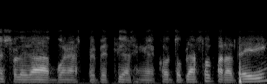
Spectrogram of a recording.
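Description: An unremarkable speaking voice delivers its lines with intonation that stays fairly even. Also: man. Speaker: stock market analyst. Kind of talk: radio phone-in market analysis.

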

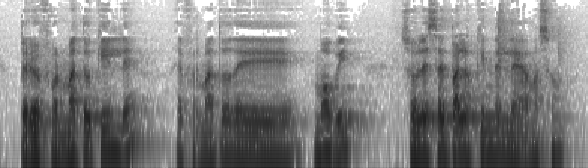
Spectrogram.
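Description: Somewhat breathy, a man speaks at a medium pitch. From Canary Islands, Spain. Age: 30s. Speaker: publishing company CEO. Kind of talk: interview.

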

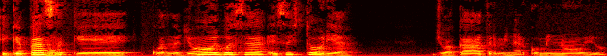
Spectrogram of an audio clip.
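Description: Her dark, mellow tone sits at a medium pitch as the woman speaks at a moderate pace with ordinary pitch variation. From Venezuela. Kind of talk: interview, personal testimony.

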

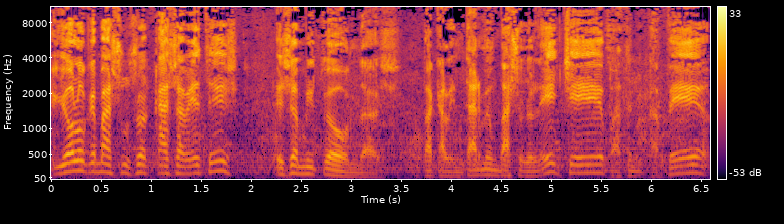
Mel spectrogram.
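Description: Noticeable background noise accompanies a man. His intonation is lively and his pace fairly quick. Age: 70s. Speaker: elderly man with low vision. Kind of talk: interview testimony. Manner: halting.

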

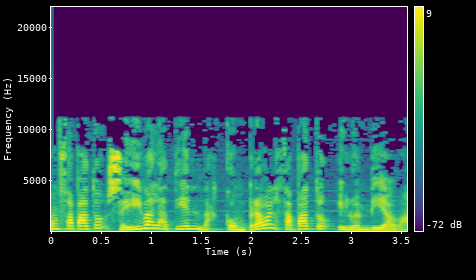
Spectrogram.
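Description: This woman has a southern Spanish accent. She talks at a moderate pace with lively intonation. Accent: regional southern Spanish. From southern Spain, between Murcia and Castilla-La Mancha. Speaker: marketing podcast host. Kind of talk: casual solo monologue. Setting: radio studio. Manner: shaky voice.

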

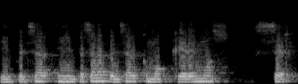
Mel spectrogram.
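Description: A man talks at a fairly slow pace, his dark, mellow tone somewhat breathy. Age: 30s. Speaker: digital marketer. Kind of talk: interview. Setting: live stream.

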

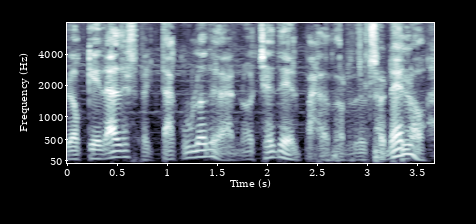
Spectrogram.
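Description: Over music in the background, a man talks at a fairly slow pace in a medium pitch, the sound dry and close with no echo. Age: 80s+. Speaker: traditional costume designer. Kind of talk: interview.

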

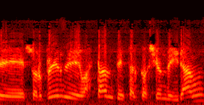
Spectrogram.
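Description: Noticeable background noise runs behind a man speaking at a moderate pace. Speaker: football commentator. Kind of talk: casual phone interview. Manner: halting, many repetitions.

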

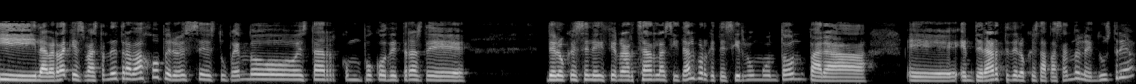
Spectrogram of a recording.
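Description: Talking at a fairly quick pace, a woman has an unremarkable speaking voice of medium pitch with ordinary pitch variation. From Spain, Bilbao. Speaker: software developer and podcast host. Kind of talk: casual chat.

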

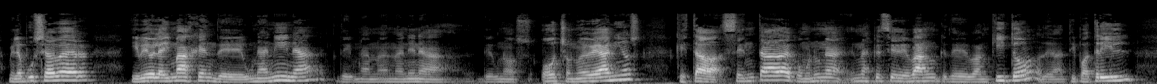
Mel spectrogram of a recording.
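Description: Speaking at a moderate pace with an Argentine accent, a man with a fairly high pitch uses lively intonation and big swings in loudness. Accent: Rioplatense Argentine Spanish. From Buenos Aires, Argentina. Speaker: film director and writer. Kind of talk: interview. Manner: halting, many repetitions.

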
